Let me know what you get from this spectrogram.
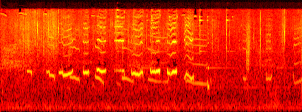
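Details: Purebred Miniature Schnauzer puppies on their first trip outside, giving a quick run of short, high whimpers, about three per second, then fading to a few scattered thin whines.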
